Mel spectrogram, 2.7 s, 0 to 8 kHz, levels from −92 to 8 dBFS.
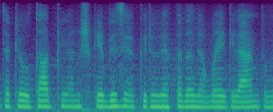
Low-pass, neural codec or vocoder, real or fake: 7.2 kHz; codec, 16 kHz, 0.5 kbps, FunCodec, trained on Chinese and English, 25 frames a second; fake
